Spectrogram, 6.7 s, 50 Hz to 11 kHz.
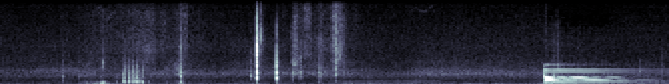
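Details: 2018 BMW X3 (G01) 2.0 turbo diesel, rear electric parking brake actuator retracted to installation position via Foxwell NT530 scan tool before pad change: a few clicks, then a brief even motor whir of about a second; normal.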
